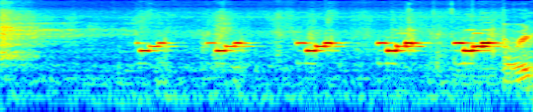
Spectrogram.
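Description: Cell phone ringtone: a short electronic phrase of a few beeping notes, repeated five times, starting about a second in.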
